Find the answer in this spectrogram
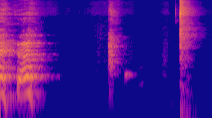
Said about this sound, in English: What am I doing? What part of my body am I slapping? Your knees. So it's a knee slapper.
